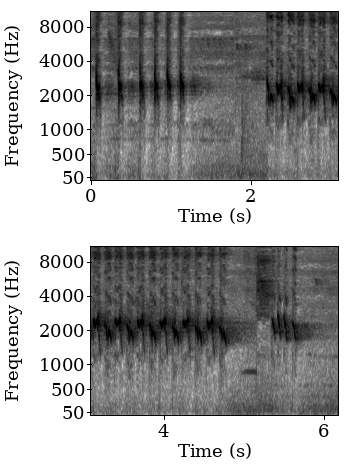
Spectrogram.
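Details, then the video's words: Fighting song of a Yellow-vented bulbul, used as a lure to provoke singing: a short run of crisp notes, then a long fast chattering series of about four bubbly notes per second. "Suara Burung TRUCUKAN gacor TARUNG ROPEL PANJANG pancingan trucukan agar JADI trucuk gacor EMOSI"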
